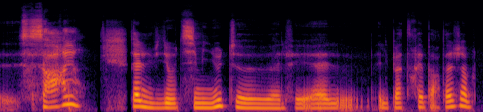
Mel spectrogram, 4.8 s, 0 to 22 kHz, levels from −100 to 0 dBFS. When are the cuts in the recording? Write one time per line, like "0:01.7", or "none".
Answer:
0:01.2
